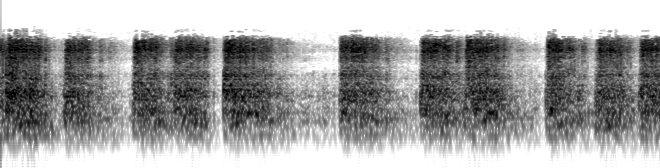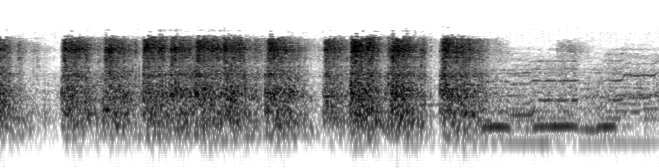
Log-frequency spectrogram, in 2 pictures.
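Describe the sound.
An artillery gun crew fires in a long run of heavy, booming bursts, many loud thuds in close succession with brief gaps between groups.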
